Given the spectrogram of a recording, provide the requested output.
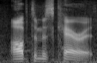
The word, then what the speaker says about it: OpTiMiStC: But Optimist is uh I think his preferred pronunciation, but he accepts optimistic.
